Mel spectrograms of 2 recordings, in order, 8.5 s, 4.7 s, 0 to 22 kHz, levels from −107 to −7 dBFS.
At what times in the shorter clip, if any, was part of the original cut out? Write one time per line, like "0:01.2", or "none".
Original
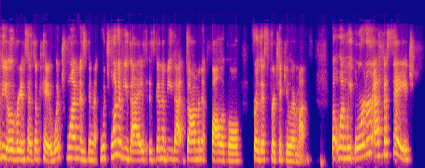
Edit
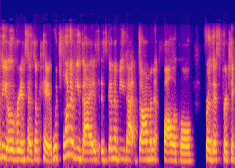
0:01.0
